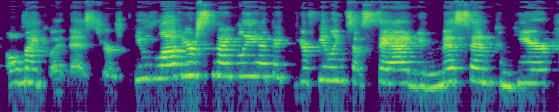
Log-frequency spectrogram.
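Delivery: put-on gentle high comforting tone, like hugging a crying kid; comforting parent. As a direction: coo sympathy to the upset little one. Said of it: "They're met with".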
